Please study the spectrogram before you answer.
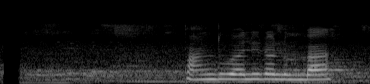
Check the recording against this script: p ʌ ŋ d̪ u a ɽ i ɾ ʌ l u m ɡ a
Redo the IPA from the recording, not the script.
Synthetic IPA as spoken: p a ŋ d̪ u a l i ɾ ʌ l u m b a

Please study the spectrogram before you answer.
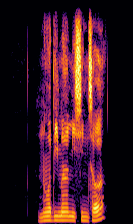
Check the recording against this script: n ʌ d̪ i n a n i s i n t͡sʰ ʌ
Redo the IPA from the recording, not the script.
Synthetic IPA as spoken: n ʌ d̪ i m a m i s i n t͡sʰ ʌ

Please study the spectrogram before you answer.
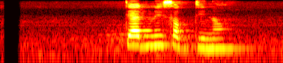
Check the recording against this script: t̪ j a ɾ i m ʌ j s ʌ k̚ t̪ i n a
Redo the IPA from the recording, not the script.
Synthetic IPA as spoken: t̪ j a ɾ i n ʌ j s ʌ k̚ d̪ i n ʌ

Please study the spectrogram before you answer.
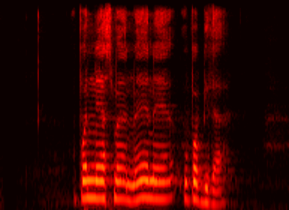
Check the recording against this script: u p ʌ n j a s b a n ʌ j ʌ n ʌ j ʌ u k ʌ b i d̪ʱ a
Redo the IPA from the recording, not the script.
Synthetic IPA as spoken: u p ʌ n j a s m a n ʌ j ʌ n ʌ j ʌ u p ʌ b i d̪ʱ a

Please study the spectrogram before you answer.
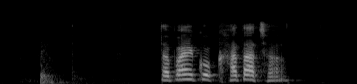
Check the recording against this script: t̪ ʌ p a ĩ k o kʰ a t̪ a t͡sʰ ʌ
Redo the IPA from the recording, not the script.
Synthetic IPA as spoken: t̪ ʌ p a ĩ k o kʰ a t̪ a t͡sʰ ʌ

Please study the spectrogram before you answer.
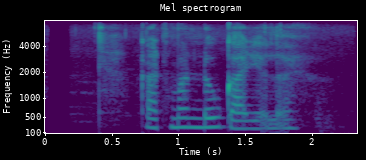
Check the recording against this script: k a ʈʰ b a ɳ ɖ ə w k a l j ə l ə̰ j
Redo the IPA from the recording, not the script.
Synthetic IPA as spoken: k a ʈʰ m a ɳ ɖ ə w k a ɾ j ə l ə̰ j

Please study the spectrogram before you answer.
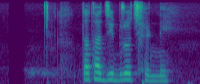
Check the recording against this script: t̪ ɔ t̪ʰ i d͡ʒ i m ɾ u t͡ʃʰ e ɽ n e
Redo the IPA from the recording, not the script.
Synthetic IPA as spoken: t̪ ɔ t̪ʰ a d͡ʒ i b ɾ o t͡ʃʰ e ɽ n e

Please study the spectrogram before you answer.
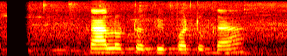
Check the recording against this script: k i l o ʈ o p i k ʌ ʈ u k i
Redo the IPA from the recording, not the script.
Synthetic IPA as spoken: k a l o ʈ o p i p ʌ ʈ u k a

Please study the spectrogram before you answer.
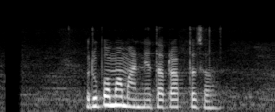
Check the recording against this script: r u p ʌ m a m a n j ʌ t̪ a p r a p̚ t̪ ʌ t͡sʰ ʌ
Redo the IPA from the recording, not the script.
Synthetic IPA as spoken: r u p ʌ m a m a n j ʌ t̪ a p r a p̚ t̪ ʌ t͡sʰ ʌ

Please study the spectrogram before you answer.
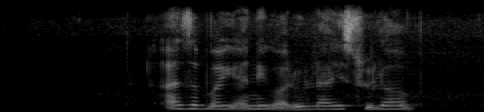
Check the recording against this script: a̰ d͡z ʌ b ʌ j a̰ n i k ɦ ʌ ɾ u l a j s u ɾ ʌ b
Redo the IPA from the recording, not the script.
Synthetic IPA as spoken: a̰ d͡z ʌ b ʌ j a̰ n i k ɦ ʌ ɾ u l a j s u l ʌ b

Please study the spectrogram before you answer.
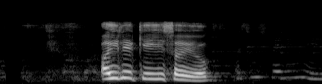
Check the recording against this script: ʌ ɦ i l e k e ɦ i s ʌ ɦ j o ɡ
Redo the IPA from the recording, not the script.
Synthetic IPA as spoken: ʌ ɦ i l e k e ɦ i s ʌ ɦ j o ɡ

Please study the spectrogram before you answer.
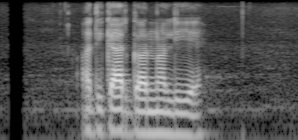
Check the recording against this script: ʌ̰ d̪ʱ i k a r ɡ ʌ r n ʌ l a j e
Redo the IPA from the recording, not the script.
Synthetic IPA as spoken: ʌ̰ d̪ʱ i k a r ɡ ʌ r n ʌ l i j e

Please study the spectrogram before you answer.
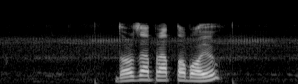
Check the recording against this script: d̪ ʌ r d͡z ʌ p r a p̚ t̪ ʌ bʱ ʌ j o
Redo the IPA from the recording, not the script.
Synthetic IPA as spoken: d̪ ʌ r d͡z a p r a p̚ t̪ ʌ bʱ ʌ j o

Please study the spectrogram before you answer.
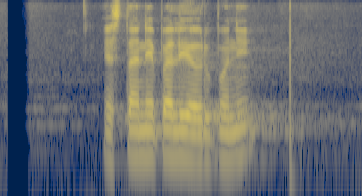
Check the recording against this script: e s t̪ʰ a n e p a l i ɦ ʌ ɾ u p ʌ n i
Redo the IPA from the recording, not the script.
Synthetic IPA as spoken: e s t̪ a n e p a l i ɦ ʌ ɾ u p ʌ n i

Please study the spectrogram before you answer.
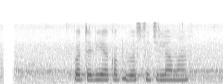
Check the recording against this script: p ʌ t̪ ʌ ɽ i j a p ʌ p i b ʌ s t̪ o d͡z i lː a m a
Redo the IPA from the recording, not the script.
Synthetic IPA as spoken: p ʌ t̪ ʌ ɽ i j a k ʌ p i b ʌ s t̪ u d͡z i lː a m a

